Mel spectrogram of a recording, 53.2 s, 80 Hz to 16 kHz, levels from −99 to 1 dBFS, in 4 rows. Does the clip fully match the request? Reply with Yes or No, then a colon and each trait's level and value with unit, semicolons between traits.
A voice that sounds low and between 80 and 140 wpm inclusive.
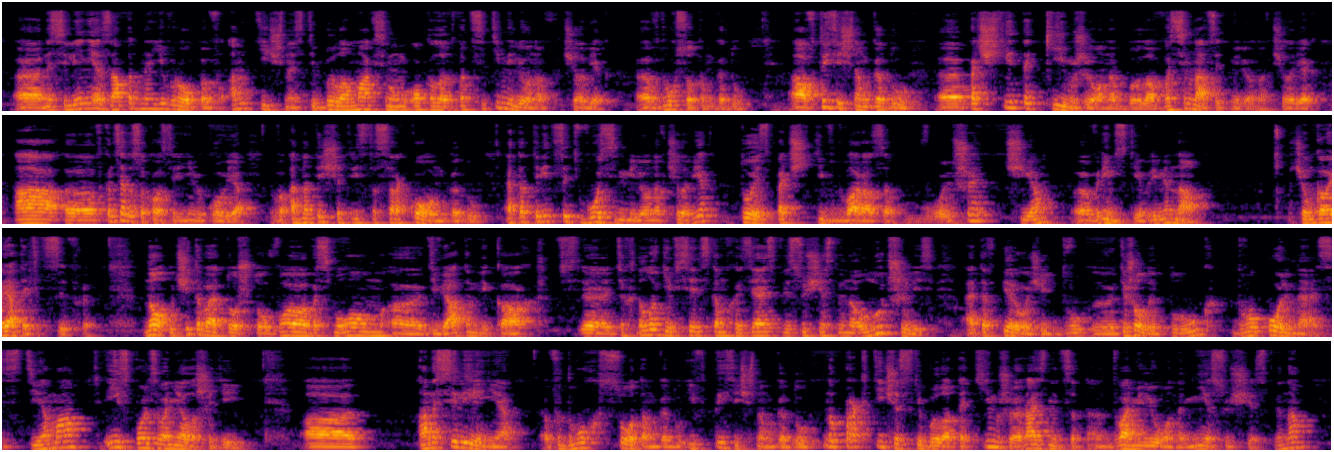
Yes: low, 130 Hz; slow, 110 wpm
